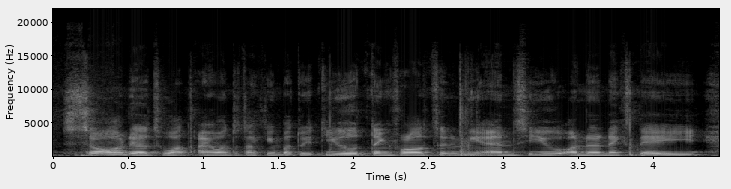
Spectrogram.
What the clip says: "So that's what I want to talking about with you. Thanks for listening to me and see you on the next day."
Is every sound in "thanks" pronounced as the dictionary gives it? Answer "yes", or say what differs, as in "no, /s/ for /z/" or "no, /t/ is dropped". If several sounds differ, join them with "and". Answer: no, /t/ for /θ/ and /s/ is dropped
